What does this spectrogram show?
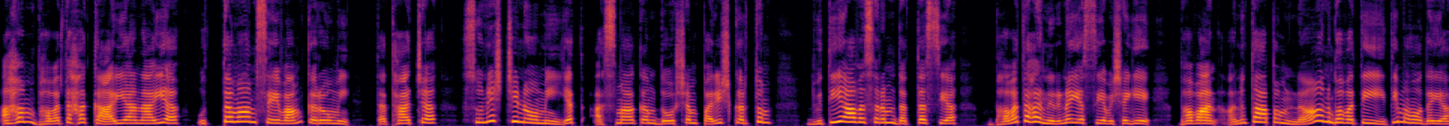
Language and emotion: Sanskrit, happy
